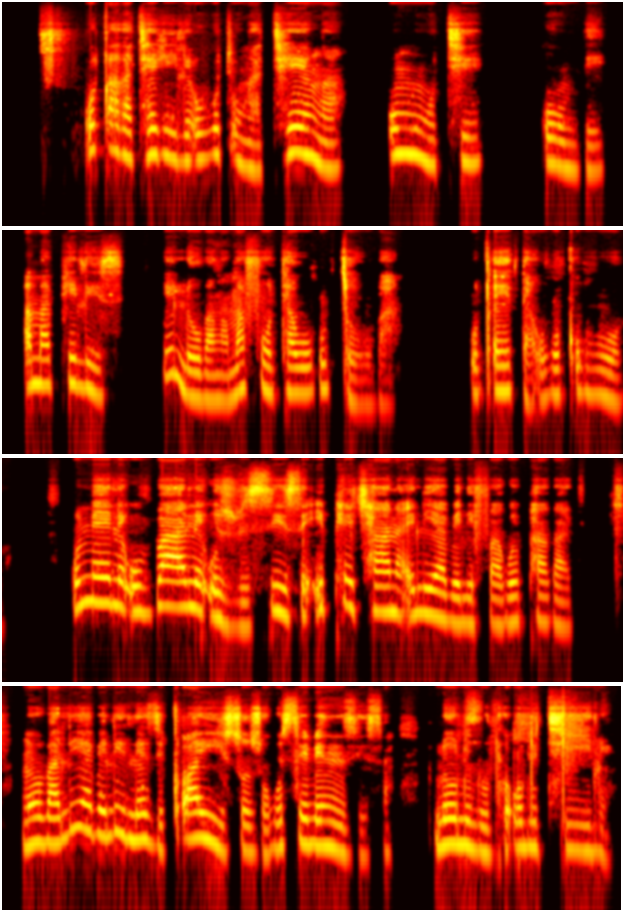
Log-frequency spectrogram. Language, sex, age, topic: North Ndebele, female, 25-35, health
